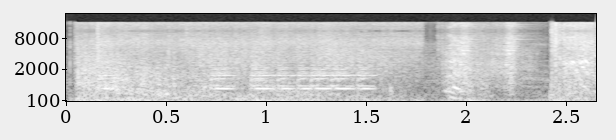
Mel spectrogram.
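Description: An electric beam weapon hums and crackles.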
